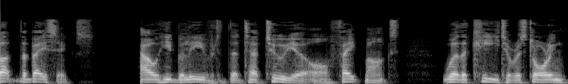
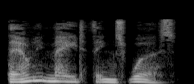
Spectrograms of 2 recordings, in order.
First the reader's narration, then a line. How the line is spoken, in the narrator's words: Roan whispered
